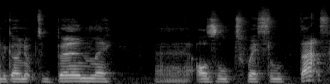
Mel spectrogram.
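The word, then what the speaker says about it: Oswaldtwistle: But we're going to be going up to Burnley, Oswald Twistle. That's how you pronounce that. It's not Oswald Twistle, Oswald's Whistle, or whatever it is. It is Oswald Twistle, because there's a place nearby called Church, and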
